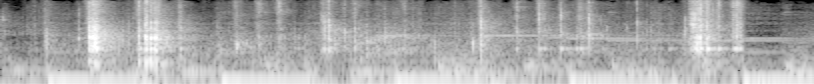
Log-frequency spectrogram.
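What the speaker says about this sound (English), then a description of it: "we take the Scotch tape and tape it tightly" Scotch tape is pulled and pressed tightly around a balloon on a paper popper, giving crackly, uneven bursts of sticky rustling over steady background music.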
